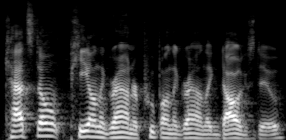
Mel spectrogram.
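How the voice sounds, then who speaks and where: A man's voice: medium pitch, brisk. A young man co-hosting a podcast, laid-back and a bit hesitant in casual chat. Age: young adult. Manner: laid-back, hesitant, lots of likes and restarts. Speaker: podcast co-host.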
